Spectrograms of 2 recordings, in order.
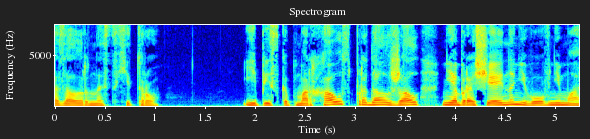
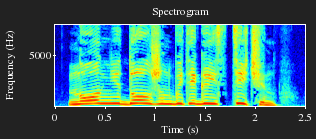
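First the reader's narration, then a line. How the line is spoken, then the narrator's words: Bishop's exclamation. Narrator (Russian): воскликнул епископ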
